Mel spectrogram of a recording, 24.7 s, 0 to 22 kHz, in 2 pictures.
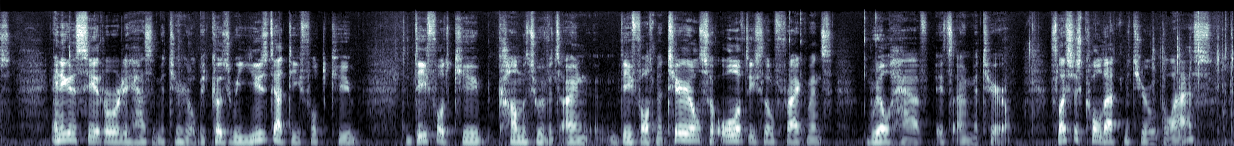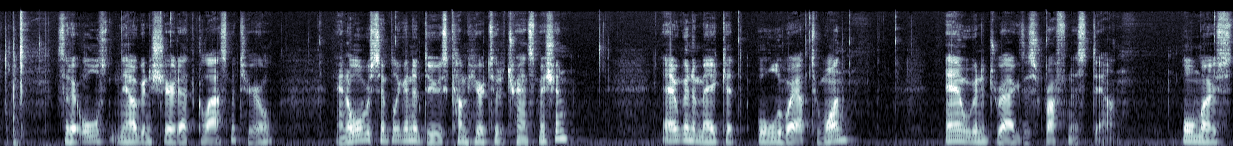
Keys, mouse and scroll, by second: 8.0 click, 12.5-14.0 drag, 12.5 s, 12.6 Return, 19.8-22.1 drag, 22.1-22.9 middle drag, 22.1-22.9 scroll up 2, 22.9-24.6 drag.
